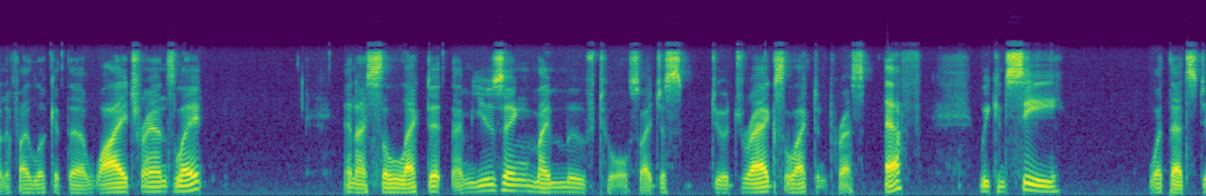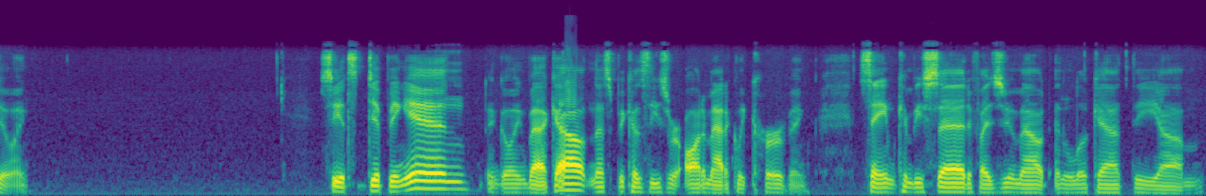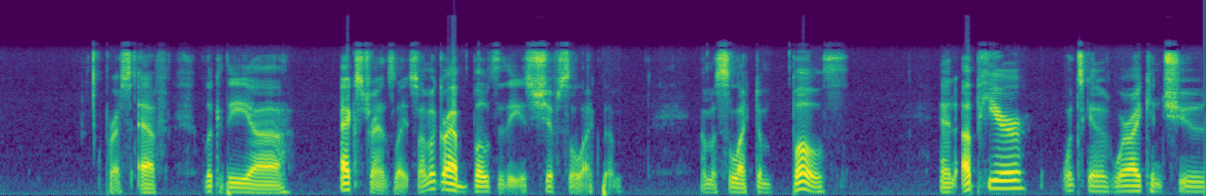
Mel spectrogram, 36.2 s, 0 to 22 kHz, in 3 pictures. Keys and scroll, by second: 8.8 f, 25.4 f.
